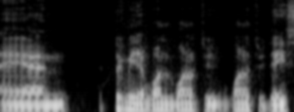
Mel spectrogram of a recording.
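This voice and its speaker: A man's monotone, flat voice on a very clean recording with a silent background. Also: dry, close sound with no echo. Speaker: gaming YouTuber. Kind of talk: casual update talk. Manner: halting, many fillers and restarts.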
